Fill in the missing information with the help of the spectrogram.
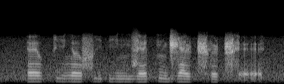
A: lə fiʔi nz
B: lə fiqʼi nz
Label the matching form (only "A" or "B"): A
